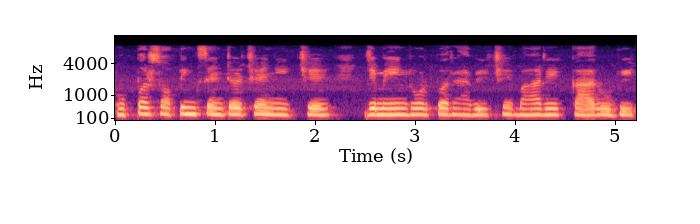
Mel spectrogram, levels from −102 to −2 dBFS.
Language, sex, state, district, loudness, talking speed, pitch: Gujarati, female, Gujarat, Valsad, -15 LUFS, 195 wpm, 195 Hz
